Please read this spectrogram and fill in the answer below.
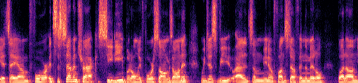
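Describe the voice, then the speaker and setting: A man in a band answering interview questions casually. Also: medium pitch. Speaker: band member being interviewed.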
